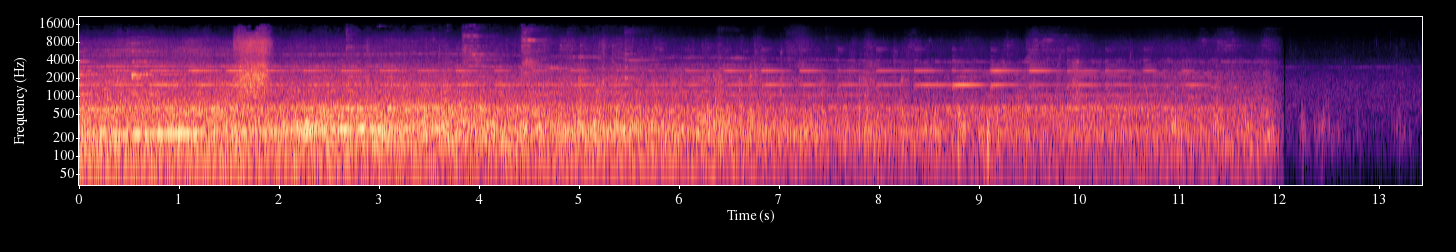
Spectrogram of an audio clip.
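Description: Norfolk Southern GP60 diesel locomotive and caboose rolling over a street grade crossing: engine rumble and wheels clattering over the crossing, with a loud sharp clank about 2 s in and steady high ringing from the crossing signals. The train sound fades as it moves off, then cuts off suddenly near the end to a quiet background.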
